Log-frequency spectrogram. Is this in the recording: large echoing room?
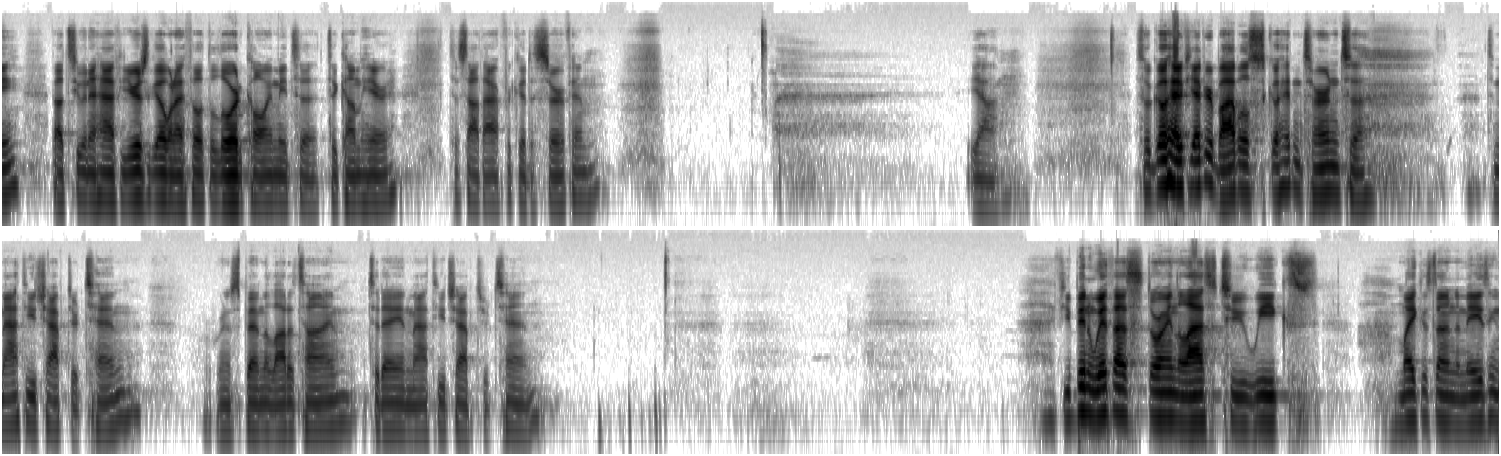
yes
